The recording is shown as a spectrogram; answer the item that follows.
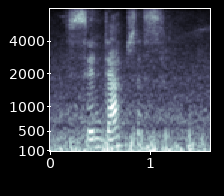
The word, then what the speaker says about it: Scindapsus: So I looked it up, and the C is silent. So Scindapsus.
